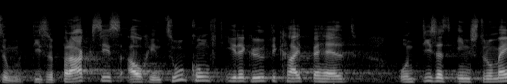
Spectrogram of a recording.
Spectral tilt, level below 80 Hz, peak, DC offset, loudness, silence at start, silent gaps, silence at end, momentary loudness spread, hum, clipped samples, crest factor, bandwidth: -5 dB/octave; -74 dBFS; -14 dBFS; under 0.1%; -31 LUFS; 0 s; none; 0 s; 11 LU; none; under 0.1%; 18 dB; 13.5 kHz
